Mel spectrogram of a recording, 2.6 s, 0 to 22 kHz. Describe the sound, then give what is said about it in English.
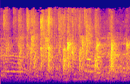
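An audience gathered to watch the film Taken 2 breaks into steady applause when asked who has seen it, a dense patter of many hands clapping together, with some crowd voices mixed in, holding at a fairly even level for a few seconds. “How many people here have seen Taken 2? Applause.”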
